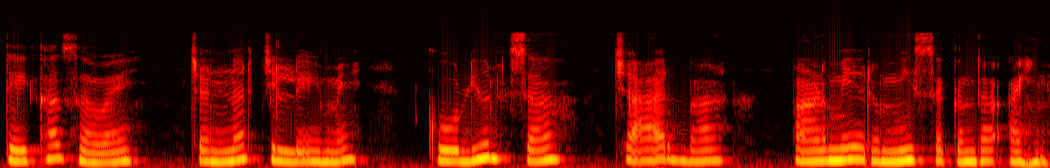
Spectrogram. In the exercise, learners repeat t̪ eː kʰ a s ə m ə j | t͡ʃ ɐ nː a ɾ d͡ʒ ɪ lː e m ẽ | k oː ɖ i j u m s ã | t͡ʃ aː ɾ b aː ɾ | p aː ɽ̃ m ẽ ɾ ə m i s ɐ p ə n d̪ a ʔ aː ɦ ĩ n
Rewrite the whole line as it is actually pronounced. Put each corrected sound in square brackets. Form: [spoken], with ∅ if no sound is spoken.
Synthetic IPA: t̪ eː kʰ a s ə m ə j | t͡ʃ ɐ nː [ə] ɾ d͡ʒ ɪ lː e m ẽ | k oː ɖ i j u [n] s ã | t͡ʃ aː ɾ b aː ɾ | p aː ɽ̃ m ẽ ɾ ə m i s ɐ [k] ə n d̪ a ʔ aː ɦ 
